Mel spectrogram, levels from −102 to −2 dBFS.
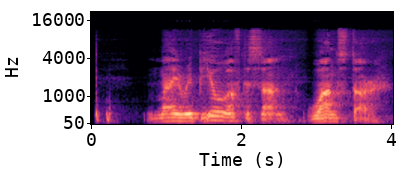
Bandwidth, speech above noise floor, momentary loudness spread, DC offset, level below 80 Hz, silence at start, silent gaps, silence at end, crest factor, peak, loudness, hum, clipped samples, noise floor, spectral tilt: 11.5 kHz; 39 dB; 21 LU; under 0.1%; -66 dBFS; 0.05 s; none; 0.1 s; 16 dB; -6 dBFS; -23 LUFS; none; under 0.1%; -61 dBFS; -6 dB/octave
